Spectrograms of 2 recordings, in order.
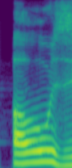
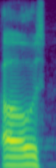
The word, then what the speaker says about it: Oz: Twitter, and it's at OZ. Looks like Oz. Blame my parents. It's actually pronounced O's, but at OZ the Mentalist.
